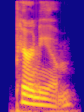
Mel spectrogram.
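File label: "perineum", medical English, British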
